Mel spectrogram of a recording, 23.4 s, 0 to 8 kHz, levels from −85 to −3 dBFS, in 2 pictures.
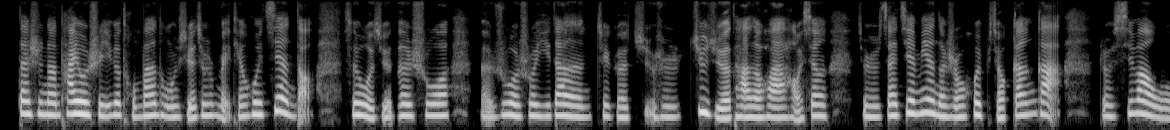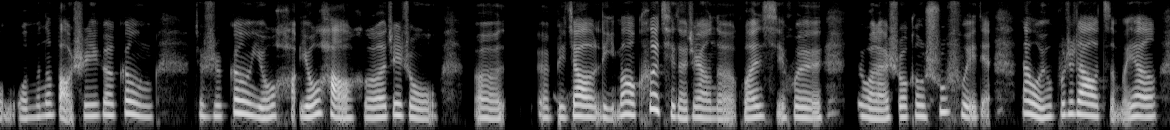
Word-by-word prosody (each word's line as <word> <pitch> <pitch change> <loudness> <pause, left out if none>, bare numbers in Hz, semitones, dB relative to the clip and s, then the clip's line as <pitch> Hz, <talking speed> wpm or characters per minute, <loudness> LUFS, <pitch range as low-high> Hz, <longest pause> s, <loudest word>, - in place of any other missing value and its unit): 但 265 -2 +3
是 255 0 -2
呢， 245 -1 +3
她 255 +1 +2
又 260 -1 +8
是 230 -2 -2
一 220 - -1
个 240 0 +2
同 200 -3 -7
班 230 +2 +2
同 210 -3 -1
学， 200 -2 -1
就 235 - -3
是 - - 0
每 200 -6 -3
天 215 +1 -3
会 250 0 +4
见 275 0 +2
到。 - - -3 0.3
所 245 - -1
以 - - +5
我 215 -4 +4
觉 185 - -3
得 230 +2 0
说， 235 +1 0 0.3
呃， - - -3
如 235 +4 -3
果 235 -2 +4
说 230 +1 0
一 220 0 -2
旦 220 -3 +2
这 220 -2 -4
个 200 -1 -1
就是 200 +1 -6
拒 300 -3 +3
绝 185 -5 +2
她 205 -1 +1
的 200 -1 +3
话， 200 -1 +2
好 170 -5 -2
像， 225 +4 0 0.3
就 - - -4
是 205 0 -1
在 230 +2 +2
见 270 +4 +2
面 280 -1 +3
的 220 - +3
时 210 - -2
候 210 - +1
会 245 +2 +1
比 - - -21
较 190 - +1
尴 235 +6 -1
尬。 255 -2 +1 0.4
就 - - -4
是 215 - -2
希 220 +6 -5
望 255 -5 +4
我 185 -2 -4
我 185 - -3
们 205 +2 -5
能 240 0 -1
保 - - +2
持 225 - -4
一 225 - 0
个 240 0 +1
更 235 -5 0 0.4
就 230 - -5
是 220 0 -4
更 255 +2 +3
友 195 +1 +2
好 - - -8
友 210 +5 +4
好 - - +3
和 195 +1 0
这 235 +1 +1
种， 195 -1 -2 0.4
呃， 185 -3 -1 0.3
呃 200 - -4
比 200 - -3
较 210 0 +5
礼 190 -3 -3
貌 245 +1 +3
客 355 +8 +2
气 220 -7 -3
的 185 - 0
这 200 - -3
样 185 -2 +1
的 175 +1 -3
关 200 +3 +1
系， 215 - -6
会 195 -1 0 0.4
对 220 - -1
我 185 - +3
来 175 +1 +1
说 205 +1 -1
更 220 +1 0
舒 295 +7 -2
服 245 -7 -2
一 - - -1
点。 - - -7 0.3
但 270 -3 +3
我 210 -4 +4
又 210 - +1
不 240 +3 -4
知 260 +1 -1
道 240 -3 +5
怎 215 - -8
么 - - -5
样， 215 0 +2
220 Hz, 285 characters per minute, -23 LUFS, 200-240 Hz, 0.4 s, 又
